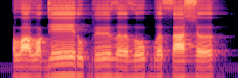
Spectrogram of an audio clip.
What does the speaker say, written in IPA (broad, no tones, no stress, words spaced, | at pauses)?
lˠalˠʏɡeː ɾubʏː ðəːðo bə θa ɮə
